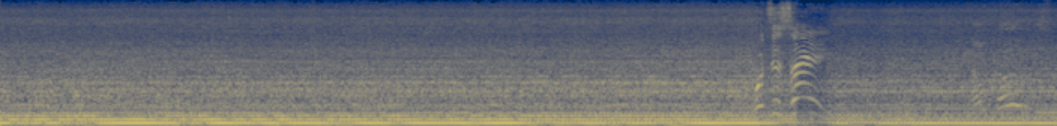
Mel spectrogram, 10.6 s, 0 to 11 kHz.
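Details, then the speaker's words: Corvette C8 idling after a transmission replacement: deep, even idle hum with a steady low rumble and no knocks or clunks; transmission fine, no dash warning lights. "hey it looks good so we went ahead and let the Corvette warm up and everything is good with the transmission there's no lights on the dash"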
